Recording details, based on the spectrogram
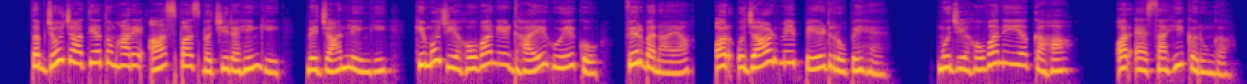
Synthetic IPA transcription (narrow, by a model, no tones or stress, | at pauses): t̪ɐb̚d͡ʒoːt͡ʃaːt̪ijat̪ʊmɦaːɾeʔaːspaːsbɐt͡ʃiɾɐɦẽːŋɡi | ʋeːd͡ʒaːnlẽːŋɡi | kimʊd͡ʒʱjɐɦoːʋaneɖʱaːeɦʊeko | fɪɾbɐnaːja | ɔːɾʊd͡ʒaːɽmẽpeːɽɾoːpeɦɛ̃ː | mʊd͡ʒʱjɐɦoːʋanejɐkɐɦa | ɔːɾɛːsaɦikɐɾũːŋɡaː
